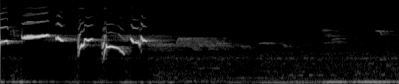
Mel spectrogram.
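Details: Kacer lure song, from the oriental magpie-robin, used to prompt singing: a quick string of loud clear whistles and sharp slurred notes in the first second and a half, fading into soft buzzy notes and low hum.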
